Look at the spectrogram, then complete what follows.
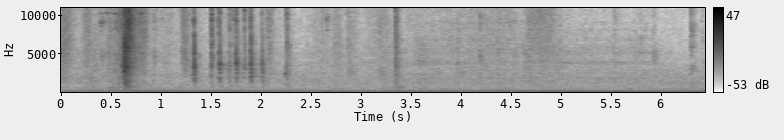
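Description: Steady hum of a 1950s Dover hydraulic elevator's pump motor running, with one sharp knock about half a second in and a few faint clicks over the next few seconds.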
